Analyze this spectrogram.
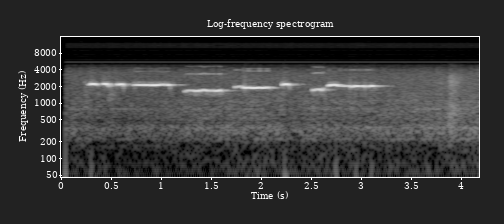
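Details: Pet cockatiel whistling a learned tune, the Final Fantasy victory fanfare, in clear pure notes that run level, dip lower, then climb back up over about three seconds, over a faint steady hiss.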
